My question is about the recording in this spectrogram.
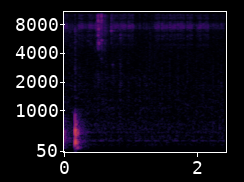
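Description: Near silence: quiet room tone after the last syllable of a word, with a brief soft hiss about half a second in.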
